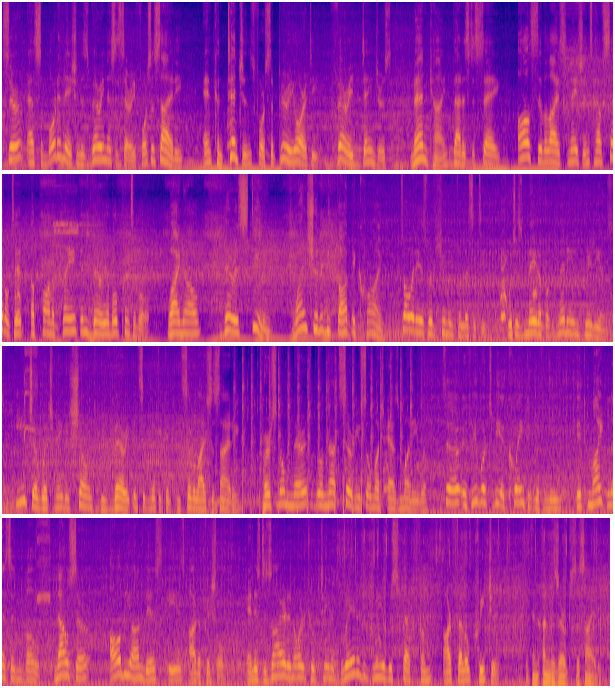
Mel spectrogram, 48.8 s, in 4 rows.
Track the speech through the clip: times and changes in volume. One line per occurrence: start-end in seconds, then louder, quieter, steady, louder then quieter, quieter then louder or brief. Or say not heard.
0.0-48.6 steady.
